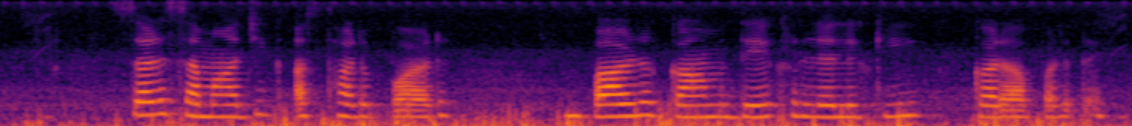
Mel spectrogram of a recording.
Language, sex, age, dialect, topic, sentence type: Maithili, female, 18-24, Southern/Standard, banking, question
